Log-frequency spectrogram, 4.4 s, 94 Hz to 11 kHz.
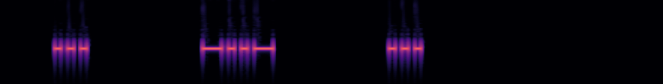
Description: Morse code, heard as a keyed tone, about 28 wpm, spaced as for 10 wpm, 700 Hz. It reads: SXS
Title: USA Call Signs - 6 Characters - 6x Character Spacing - 28wpm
